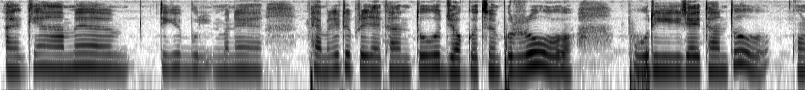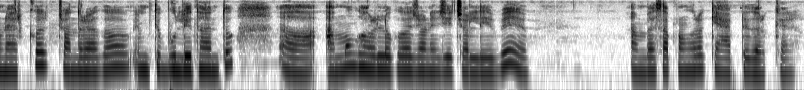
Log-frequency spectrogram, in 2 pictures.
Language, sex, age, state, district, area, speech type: Odia, female, 18-30, Odisha, Jagatsinghpur, urban, spontaneous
